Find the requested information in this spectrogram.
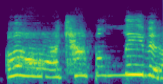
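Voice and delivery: imitating her son's intense outburst; intense upset son. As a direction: squeal out the child's outrage. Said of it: "my son is saying".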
